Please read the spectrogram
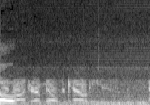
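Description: Speech only: a man's voice trails off at the very start, then a quieter, thin-sounding weather radio broadcast voice talks over a steady background hiss.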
